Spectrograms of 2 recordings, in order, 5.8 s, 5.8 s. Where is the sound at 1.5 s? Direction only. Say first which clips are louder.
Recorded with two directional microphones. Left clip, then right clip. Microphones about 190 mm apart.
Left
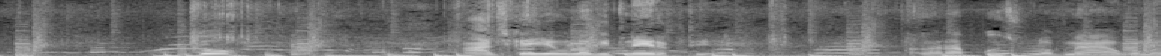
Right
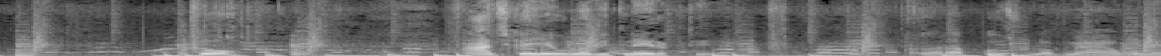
Left 1 dB; centre (ahead or behind).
